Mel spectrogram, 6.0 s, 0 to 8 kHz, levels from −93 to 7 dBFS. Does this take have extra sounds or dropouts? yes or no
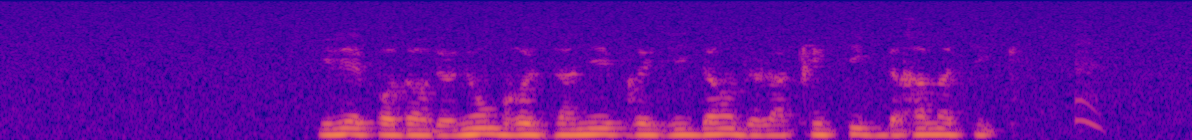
yes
